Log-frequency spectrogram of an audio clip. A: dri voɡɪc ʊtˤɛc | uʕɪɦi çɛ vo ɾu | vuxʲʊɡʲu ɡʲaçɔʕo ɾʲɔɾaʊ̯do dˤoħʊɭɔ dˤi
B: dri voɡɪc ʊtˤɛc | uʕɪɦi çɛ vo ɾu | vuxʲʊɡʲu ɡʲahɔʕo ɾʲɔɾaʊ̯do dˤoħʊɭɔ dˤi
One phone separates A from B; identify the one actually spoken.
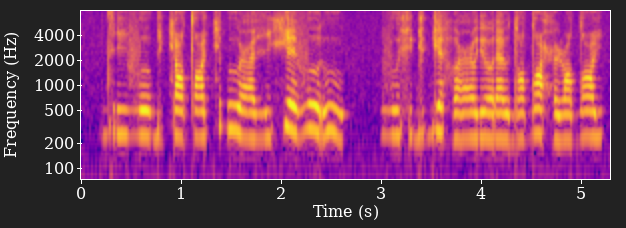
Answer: B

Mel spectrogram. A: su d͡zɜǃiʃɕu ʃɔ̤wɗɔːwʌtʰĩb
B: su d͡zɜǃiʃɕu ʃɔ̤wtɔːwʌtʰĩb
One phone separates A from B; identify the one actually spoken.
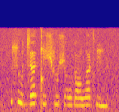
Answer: A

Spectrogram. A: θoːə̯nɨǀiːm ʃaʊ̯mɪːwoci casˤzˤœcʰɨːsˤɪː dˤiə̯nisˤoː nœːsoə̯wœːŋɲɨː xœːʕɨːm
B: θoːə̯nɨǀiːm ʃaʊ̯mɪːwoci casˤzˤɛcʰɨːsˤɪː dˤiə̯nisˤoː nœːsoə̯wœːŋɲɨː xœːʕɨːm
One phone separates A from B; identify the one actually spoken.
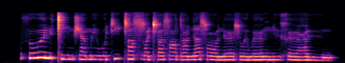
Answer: A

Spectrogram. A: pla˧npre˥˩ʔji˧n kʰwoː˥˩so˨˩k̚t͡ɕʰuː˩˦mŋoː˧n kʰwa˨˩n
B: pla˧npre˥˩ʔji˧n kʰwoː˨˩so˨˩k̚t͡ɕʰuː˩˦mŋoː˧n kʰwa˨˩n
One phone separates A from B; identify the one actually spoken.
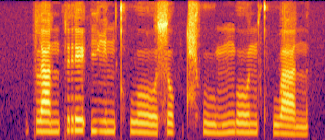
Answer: B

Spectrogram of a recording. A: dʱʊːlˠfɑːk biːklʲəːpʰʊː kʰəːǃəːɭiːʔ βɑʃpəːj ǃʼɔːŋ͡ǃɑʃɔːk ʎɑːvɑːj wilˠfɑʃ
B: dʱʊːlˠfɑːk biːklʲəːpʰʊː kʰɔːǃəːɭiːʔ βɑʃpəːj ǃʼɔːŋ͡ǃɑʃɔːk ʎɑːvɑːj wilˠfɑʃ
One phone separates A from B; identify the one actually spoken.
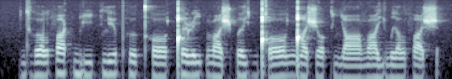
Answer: B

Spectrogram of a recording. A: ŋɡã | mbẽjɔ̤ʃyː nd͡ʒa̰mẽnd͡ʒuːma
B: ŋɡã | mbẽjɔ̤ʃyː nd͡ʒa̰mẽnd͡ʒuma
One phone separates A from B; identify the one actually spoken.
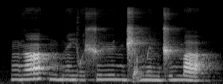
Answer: B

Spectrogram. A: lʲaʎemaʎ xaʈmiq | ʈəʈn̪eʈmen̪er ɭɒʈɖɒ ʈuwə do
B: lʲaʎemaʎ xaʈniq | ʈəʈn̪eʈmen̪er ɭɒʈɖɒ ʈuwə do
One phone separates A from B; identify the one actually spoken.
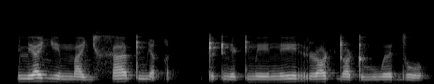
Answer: A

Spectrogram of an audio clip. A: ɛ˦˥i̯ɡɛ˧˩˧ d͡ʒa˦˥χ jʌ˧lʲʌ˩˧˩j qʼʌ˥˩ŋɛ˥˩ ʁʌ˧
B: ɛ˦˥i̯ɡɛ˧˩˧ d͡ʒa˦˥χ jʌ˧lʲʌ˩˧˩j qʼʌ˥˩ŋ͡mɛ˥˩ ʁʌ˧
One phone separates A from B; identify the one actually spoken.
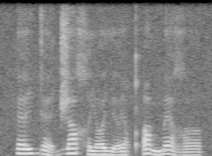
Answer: B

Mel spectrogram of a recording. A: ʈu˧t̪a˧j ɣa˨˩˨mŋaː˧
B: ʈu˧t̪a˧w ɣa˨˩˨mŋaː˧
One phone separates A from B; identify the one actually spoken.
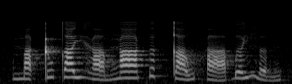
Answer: A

